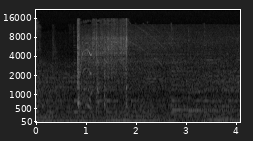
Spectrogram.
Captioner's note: car engine starts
